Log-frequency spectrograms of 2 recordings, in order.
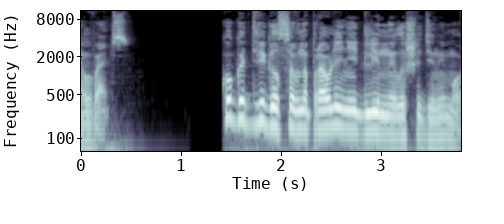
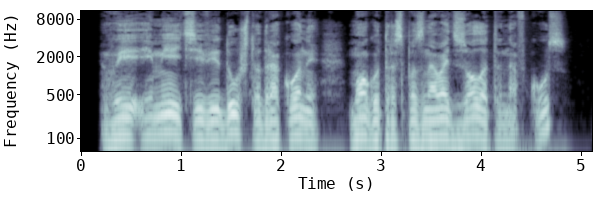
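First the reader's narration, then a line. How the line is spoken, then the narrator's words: Whisper. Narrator (Russian): прошептал Ваймс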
